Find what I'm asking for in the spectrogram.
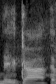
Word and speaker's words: MidCat: que es el Midcat, ¿no? No sé si lo he dicho bien. – El Midcat, el H2M, entonces, el Barmar.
